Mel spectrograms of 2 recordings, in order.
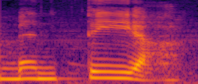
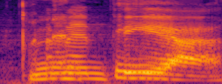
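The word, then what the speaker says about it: Mencía: So this is a Pinot Noir substitute or an alternative, I should say, from Spain, and it's a Mentilla. Mentilla.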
